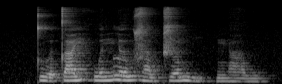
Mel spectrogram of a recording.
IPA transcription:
t̪u˧˩ə̯t̪a˨˦jhwə˨˦nlə˨˦w za̤˨˩wt͡ɕəː˨˦mi̤˨˩ | ŋa̤˨˩w

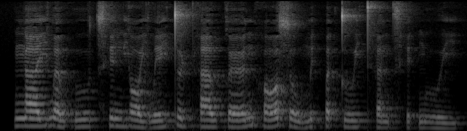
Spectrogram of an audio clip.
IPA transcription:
ŋaː˨˧jwɐ˨˩w huː˨t͡sʰɪ˧ŋjɔː˨˩j we˨˥jt̪ɵ˨ɥpʰaː˨w kœː˨˥nhɔː˨˥ so˨˩w mɪ˥k̚pɐ˨k̚t̪uː˨˧jt̪ʰɐ˨n t͡sʰɪ˨k̚muː˨˩j

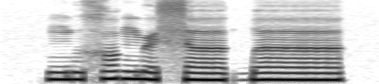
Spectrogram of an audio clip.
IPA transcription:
ŋ͡muxɔŋ͡mə˞ sʌː ɡ͡bʌː

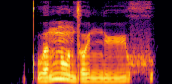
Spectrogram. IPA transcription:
kʷʼən̪ũdʊy̯ nyxʷ

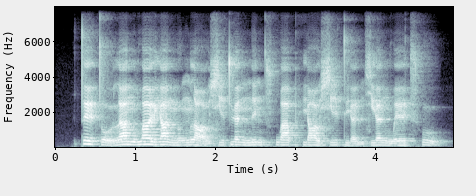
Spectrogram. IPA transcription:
t̪e˥˩ɪ̯t̪o̰˨˩ʊ̯ la˥˧nlwa˥˧ɪ̯jä˥˩ n̪ʊ˧˥ŋlɑ̰˨˩ʊ̯ ɕi˧˥t̪ɥɛ˥˧nn̪i˥˩nt͡sʰwä˥ pʰjɑ˥˩ʊ̯ɕi˥t̪jɛ̰˨˩nɕjɛ˥˩n we˥ɪ̯t͡sʰu˥˩

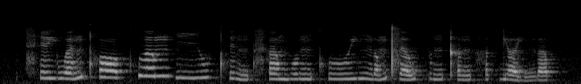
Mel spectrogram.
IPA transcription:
t͡sʰe˨jwɐ˨˥nt̪ʰɔː˧kʷʰɐ˥m | iː˨˧wt̪ʰɪ˨˩ŋ t͡sʰɐ˨mwʊ˨ŋkʰuː˨˧j ŋɐ˨˥mt͡sɐ˨˥w pɪ˨˧ŋt̪ʰɐ˨˧ŋ hɐ˧k̚ jɐ˨˩jŋɐ˨p̚

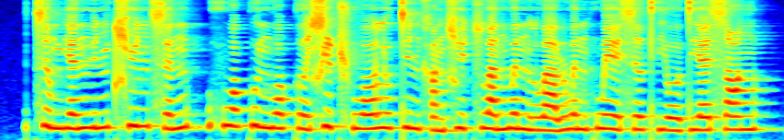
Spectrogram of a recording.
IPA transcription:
t͡sɹ̩˥˩mjɛ˧˥ n̪y˧˥nt͡ɕʰy˥nsə˧˥n | xwɔ˥˧ku˥˩n̪wɔ˧˥ kɤ˨˩ɕi˥˩ʈ͡ʂʰwɔ˧˥ lu˥t̪y˥˩nxɑ˩ŋɕy˥˧ t͡swä˥˧ n̪wə˥˩nlwä˨˩ɻwə˥˧nkwe˥˩ɪ̯ sɹ̩˧˥t̪ʰjo˨˩ʊ̯t̪jɛ˧˥sɑ˥ŋ

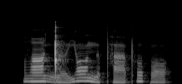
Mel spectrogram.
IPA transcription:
ðˤaː˦ŋ͡ǃəː˨ jɔː˦nə˨pʰaː˨pʰo˦ ɠɔ˦

